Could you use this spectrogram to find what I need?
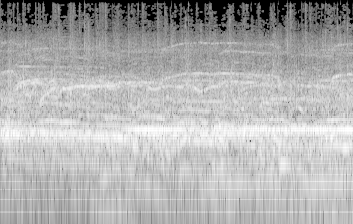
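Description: A rock band plays loudly through big speakers in an echoing hall.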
